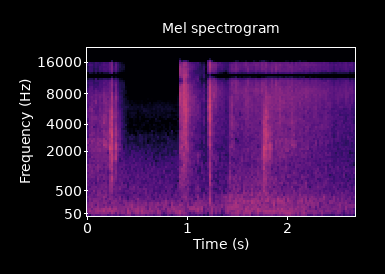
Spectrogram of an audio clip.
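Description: A match strikes and flares into flame.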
